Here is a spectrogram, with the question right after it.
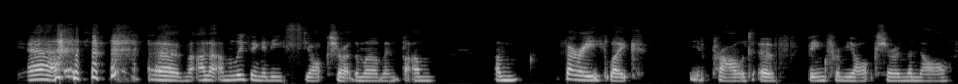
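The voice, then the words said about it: West Yorkshire English accent. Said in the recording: “they're bound to ask about your accent ... I'm from West Yorkshire ... She's a Yorkshire lass ... I like my accent”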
